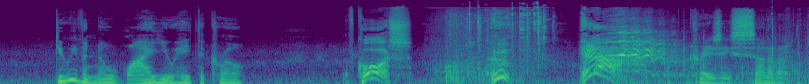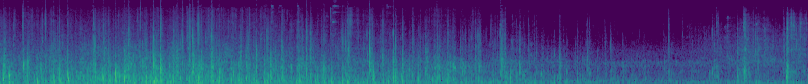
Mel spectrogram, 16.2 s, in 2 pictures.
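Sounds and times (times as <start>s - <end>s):
speech: 0.6s - 2.5s, 3.4s - 8.2s
horse hooves clip-clopping at slow ride: 4.3s - 16.1s.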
